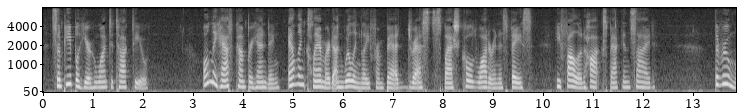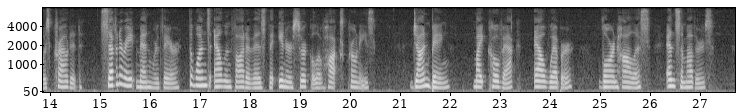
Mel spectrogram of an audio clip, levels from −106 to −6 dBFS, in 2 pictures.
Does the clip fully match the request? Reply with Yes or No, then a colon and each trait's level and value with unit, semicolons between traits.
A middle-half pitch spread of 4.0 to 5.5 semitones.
No: average, 3.0 semitones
